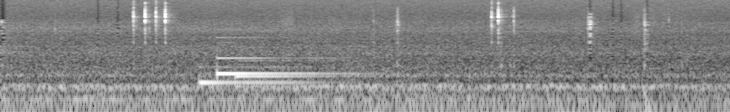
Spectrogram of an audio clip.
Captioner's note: Windows prompt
